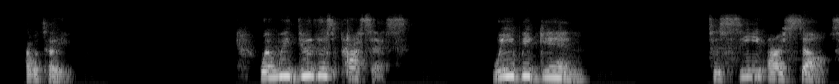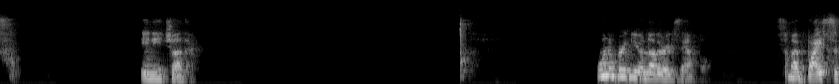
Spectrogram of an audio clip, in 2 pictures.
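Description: A woman speaks calmly and close to a microphone, with pauses.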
